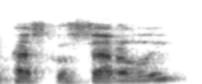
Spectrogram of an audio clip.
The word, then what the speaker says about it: Pescasseroli: For everyone who's out there, Dr. Giulia D'Arcangelo is now resident in Rome, uh, originally from Pescasseroli.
